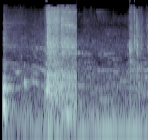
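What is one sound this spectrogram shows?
A woman slurps loudly through a straw.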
